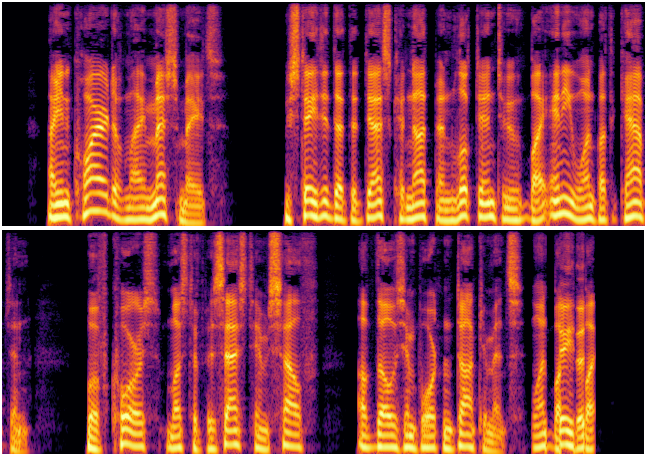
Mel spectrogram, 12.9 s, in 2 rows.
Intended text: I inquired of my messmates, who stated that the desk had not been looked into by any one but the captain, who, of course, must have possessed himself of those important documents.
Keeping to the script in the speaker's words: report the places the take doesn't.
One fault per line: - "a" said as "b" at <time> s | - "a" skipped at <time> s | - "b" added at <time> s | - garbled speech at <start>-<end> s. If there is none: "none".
- garbled speech at 11.7-12.4 s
